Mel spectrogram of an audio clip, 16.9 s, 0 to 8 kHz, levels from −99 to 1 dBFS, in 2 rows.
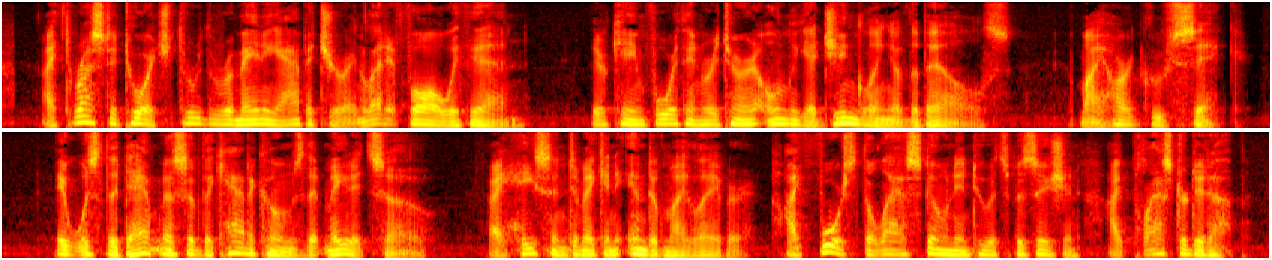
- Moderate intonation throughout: Yes, average, 4.0 semitones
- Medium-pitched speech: No, low, 100 Hz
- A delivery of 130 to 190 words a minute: No, average, 200 wpm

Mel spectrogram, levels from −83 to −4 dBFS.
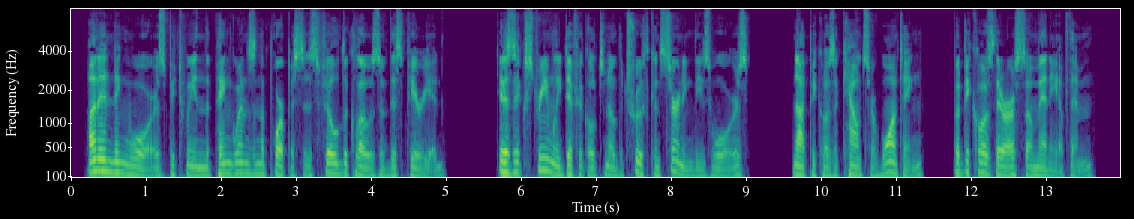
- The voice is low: Yes, low, 110 Hz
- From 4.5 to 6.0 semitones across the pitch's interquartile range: Yes, average, 4.9 semitones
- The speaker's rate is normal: Yes, average, 165 wpm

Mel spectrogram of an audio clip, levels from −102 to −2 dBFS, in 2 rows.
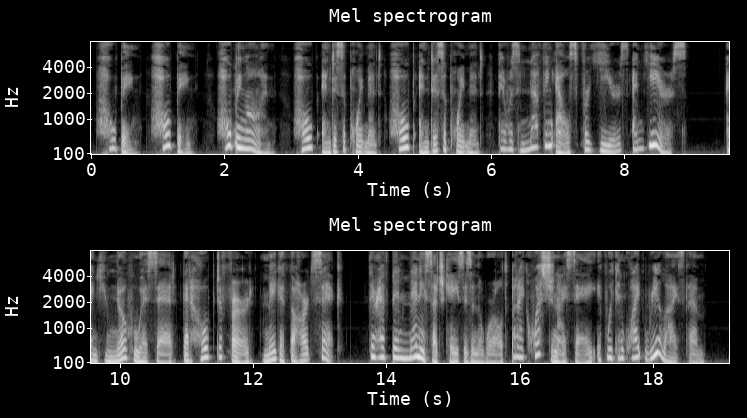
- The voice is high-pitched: No, medium, 160 Hz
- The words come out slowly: No, average, 160 wpm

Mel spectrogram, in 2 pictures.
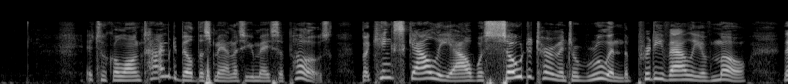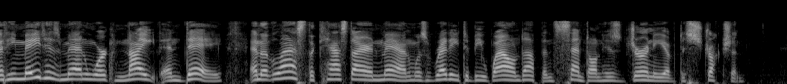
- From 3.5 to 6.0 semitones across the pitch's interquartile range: Yes, average, 5.0 semitones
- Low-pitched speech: No, high, 205 Hz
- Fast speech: Yes, fast, 210 wpm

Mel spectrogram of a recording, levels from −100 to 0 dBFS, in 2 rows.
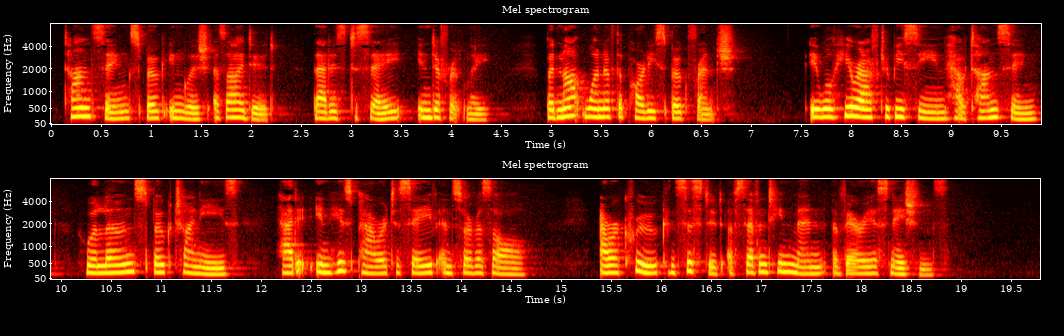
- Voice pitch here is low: No, high, 210 Hz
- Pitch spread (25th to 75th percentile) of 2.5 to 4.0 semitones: Yes, average, 3.5 semitones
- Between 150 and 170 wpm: Yes, average, 160 wpm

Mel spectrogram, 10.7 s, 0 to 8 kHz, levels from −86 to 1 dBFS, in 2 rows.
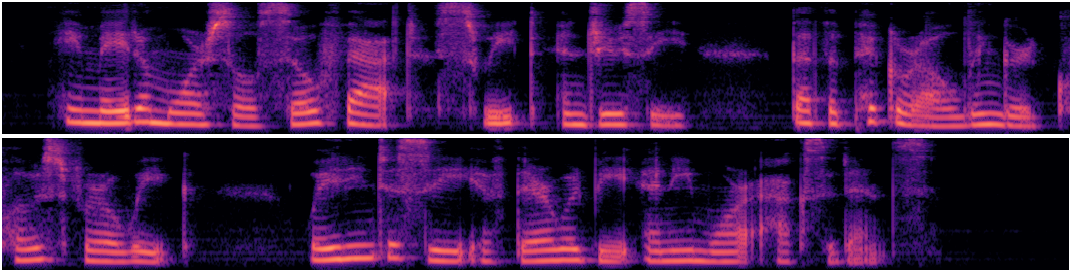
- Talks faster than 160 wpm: No, average, 150 wpm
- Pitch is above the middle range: Yes, high, 230 Hz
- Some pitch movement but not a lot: Yes, average, 3.2 semitones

